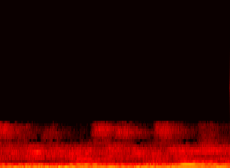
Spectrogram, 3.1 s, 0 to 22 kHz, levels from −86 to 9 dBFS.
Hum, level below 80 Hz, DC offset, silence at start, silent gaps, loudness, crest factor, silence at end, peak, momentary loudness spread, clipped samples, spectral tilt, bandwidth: none; -56 dBFS; under 0.1%; 0 s; none; -36 LUFS; 12 dB; 0 s; -22 dBFS; 5 LU; under 0.1%; -7.5 dB/octave; 6.2 kHz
